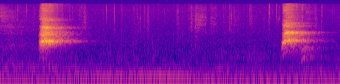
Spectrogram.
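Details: A white and tan mixed-breed dog giving two short, sharp barks about three seconds apart, with quiet low background hum between them.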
